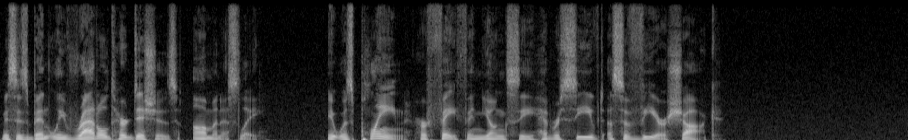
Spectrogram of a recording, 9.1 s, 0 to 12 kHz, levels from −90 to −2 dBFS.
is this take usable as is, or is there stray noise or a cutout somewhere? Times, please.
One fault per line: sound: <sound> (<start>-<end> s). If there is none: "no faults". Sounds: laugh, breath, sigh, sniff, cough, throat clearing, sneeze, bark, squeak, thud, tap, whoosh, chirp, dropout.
no faults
